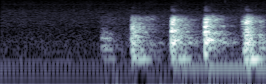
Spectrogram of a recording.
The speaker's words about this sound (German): Okay, dann lauf jetzt mal zur Tür und klopf mal volle Kanne an. Wir wollen es richtig bumpern hören hier im Radio.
